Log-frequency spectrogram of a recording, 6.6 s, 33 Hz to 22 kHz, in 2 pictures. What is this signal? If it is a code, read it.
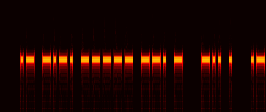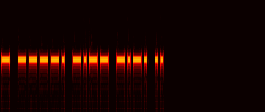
Morse code, heard as a keyed tone, about 36 wpm, 700 Hz. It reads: AC0GT DE W9YCI
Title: USA Callsign DE Callsign - 5 Characters - 35wpm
